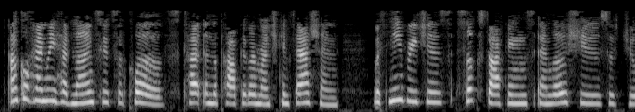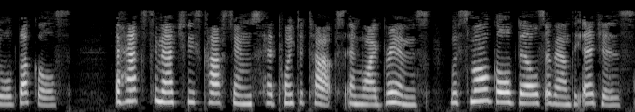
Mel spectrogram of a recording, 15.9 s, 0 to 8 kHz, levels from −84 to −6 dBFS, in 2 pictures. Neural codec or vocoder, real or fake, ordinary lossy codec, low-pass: codec, 44.1 kHz, 2.6 kbps, SNAC; fake; MP3, 24 kbps; 7.2 kHz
